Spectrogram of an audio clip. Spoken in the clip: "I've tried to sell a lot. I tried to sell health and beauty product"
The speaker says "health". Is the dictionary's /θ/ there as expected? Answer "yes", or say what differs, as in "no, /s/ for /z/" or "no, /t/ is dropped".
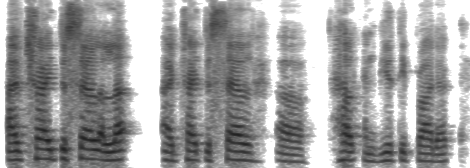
no, /t/ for /θ/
